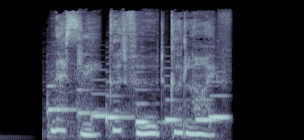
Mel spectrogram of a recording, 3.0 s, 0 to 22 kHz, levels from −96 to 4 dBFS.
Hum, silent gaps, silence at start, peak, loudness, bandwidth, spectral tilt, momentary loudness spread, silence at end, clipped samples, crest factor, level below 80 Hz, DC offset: none; none; 0.45 s; -2 dBFS; -19 LUFS; 17 kHz; -3.5 dB/octave; 9 LU; 0.75 s; under 0.1%; 20 dB; -62 dBFS; under 0.1%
